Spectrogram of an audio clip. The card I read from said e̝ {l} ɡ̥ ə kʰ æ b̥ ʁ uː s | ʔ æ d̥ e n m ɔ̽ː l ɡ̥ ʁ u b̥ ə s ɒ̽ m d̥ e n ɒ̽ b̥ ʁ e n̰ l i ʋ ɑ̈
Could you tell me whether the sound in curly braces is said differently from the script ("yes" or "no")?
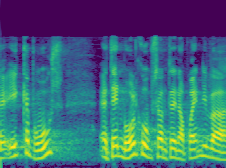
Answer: yes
